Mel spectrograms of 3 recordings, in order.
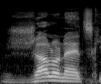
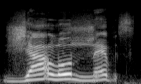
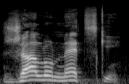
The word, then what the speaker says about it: Jalonetsky: E a pronúncia? Jalonevski. Jalonetsky. Jalonetsky. Olha aí, ó.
